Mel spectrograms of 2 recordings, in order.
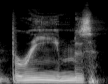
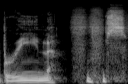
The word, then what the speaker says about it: Bream: I said I said Shannon Bream's name wrong. I said Breen.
